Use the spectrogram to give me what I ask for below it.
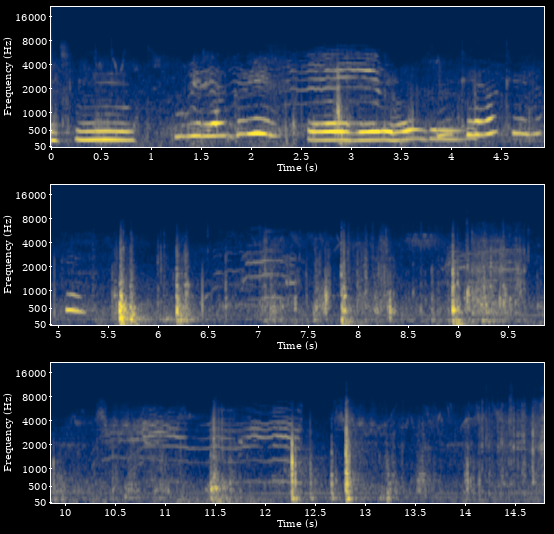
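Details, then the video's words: Ginger stray cat that would not leave a car, meowing because it is hungry; a run of wavering, tonal meows over the first five seconds, then softer calls among clicks and handling noises, with a person talking throughout. "The ginger cat did not leave the car and was trying to tell me that I was hungry."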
